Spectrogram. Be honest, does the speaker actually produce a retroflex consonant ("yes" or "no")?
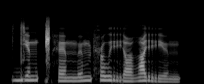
no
